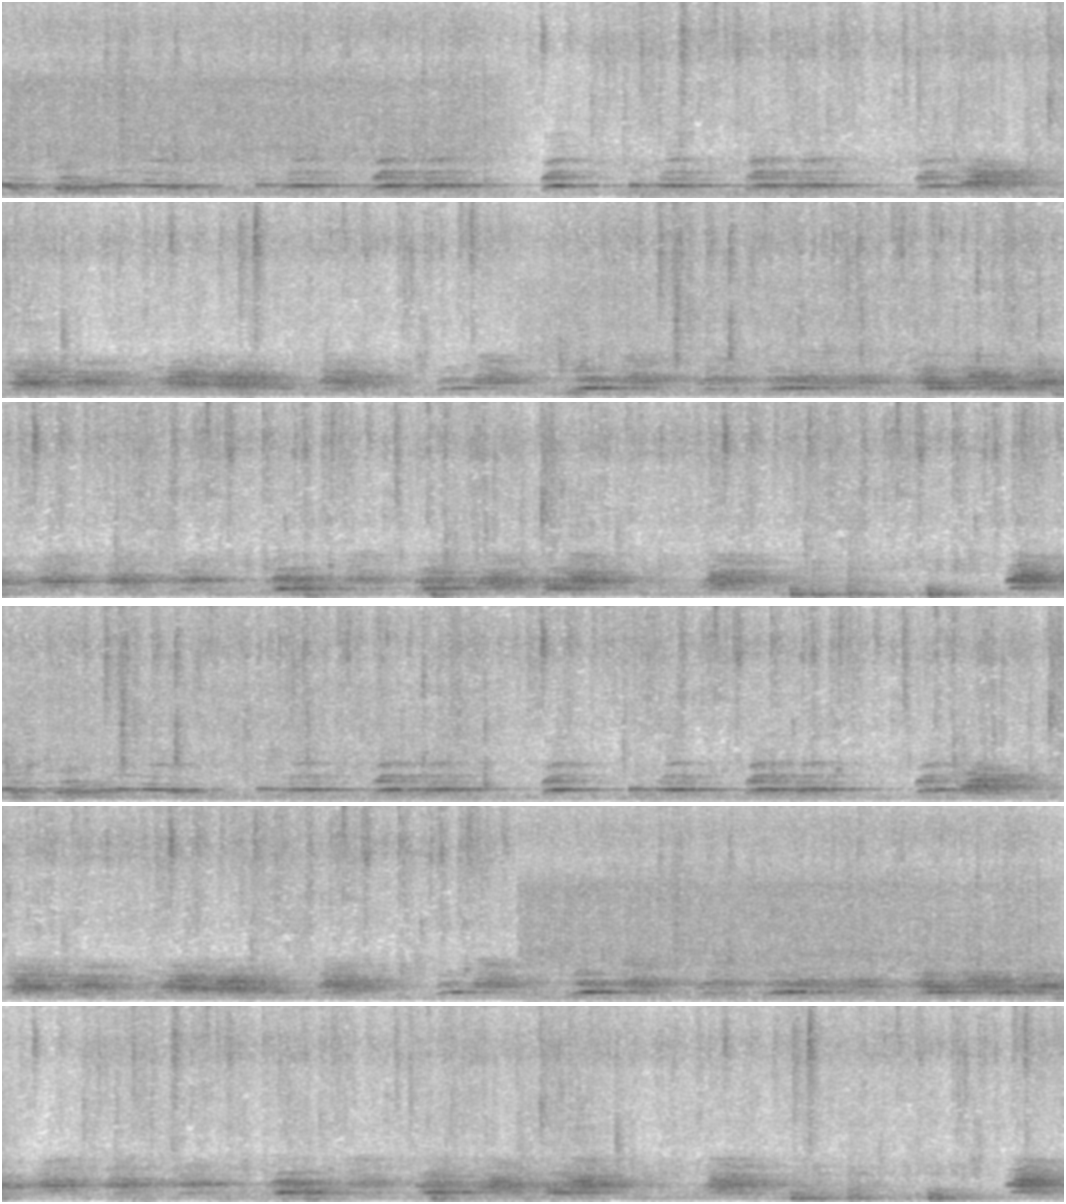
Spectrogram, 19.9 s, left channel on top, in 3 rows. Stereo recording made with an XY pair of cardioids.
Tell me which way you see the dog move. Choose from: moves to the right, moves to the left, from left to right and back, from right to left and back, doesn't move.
from left to right and back.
